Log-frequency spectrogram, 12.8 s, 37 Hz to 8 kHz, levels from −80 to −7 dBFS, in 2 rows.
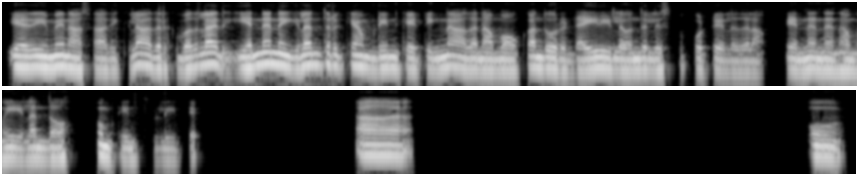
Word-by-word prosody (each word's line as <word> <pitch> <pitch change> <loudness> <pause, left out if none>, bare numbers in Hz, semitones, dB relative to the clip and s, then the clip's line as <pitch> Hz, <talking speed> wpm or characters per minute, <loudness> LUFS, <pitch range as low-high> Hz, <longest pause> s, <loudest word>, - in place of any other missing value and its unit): எதையுமே 125 +1 +4
நான் 115 0 +1
சாதிக்கல, 110 +6 -2
அதற்கு 115 -2 -3
பதிலா 145 +6 +4 0.3
என்னென்ன 155 +1 +4
இழந்திருக்கேன் 140 -2 +1
அப்படினு 120 -1 -1
கேட்டீங்கனா, 115 +3 0
அதை 110 -1 0
நம்ம 105 0 0
உட்கார்ந்து 120 +1 0
ஒரு 105 - -3
டைரில 110 0 +2
வந்து 110 0 0
லிஸ்ட் 115 +3 -7
போட்டு 110 -1 -5
எழுதலாம், 95 -1 -7 0.2
என்னென்ன 110 -1 +1
நம்ம 105 0 0
இழந்தோம் 105 +1 -1 0.3
அப்டின்னு 100 -1 -4
சொல்லிட்டு. 95 -2 -11 1.2
ஆ. 125 -1 +3 3.0
உ. 115 -3 +1
110 Hz, 115 wpm, -23 LUFS, 105-125 Hz, 3.0 s, எதையுமே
